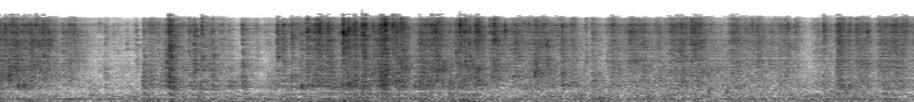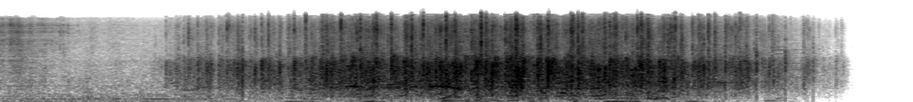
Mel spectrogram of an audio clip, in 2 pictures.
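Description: Theatre audience applauding. It swells much louder about eleven seconds in, then cuts off suddenly near the end.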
